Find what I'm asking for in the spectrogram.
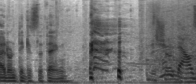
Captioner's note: Katya laughs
